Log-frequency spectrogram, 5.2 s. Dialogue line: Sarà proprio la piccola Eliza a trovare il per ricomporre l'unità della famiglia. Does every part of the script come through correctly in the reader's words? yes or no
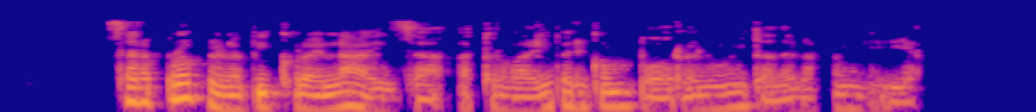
yes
